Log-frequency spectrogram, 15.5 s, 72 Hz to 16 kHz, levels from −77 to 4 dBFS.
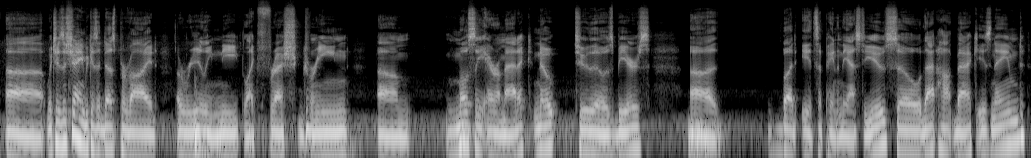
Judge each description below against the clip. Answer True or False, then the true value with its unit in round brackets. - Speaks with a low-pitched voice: True (95 Hz)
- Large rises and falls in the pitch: True (6.7 semitones)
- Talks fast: False (145 wpm)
